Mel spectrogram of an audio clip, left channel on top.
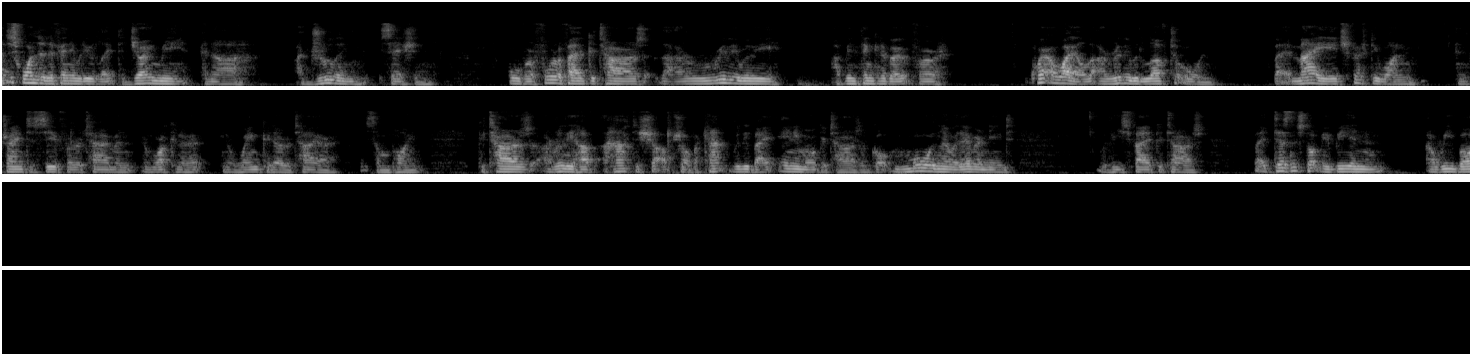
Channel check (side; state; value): right; silent; digital silence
